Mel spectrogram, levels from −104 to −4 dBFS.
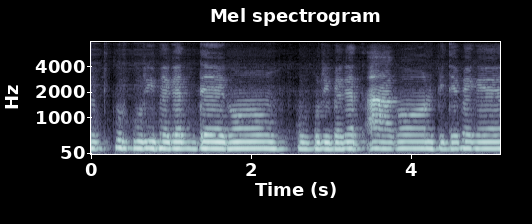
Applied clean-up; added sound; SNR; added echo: neural separator model SepFormer DNS4.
